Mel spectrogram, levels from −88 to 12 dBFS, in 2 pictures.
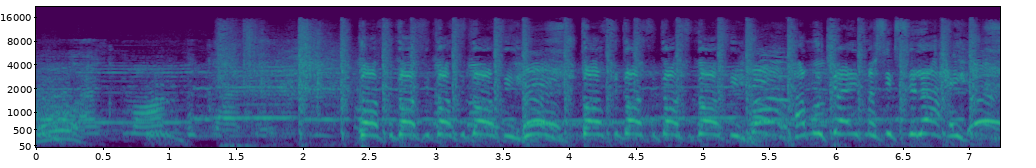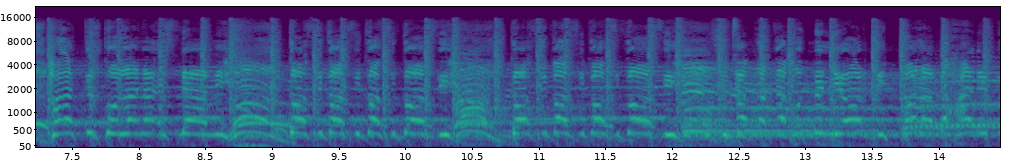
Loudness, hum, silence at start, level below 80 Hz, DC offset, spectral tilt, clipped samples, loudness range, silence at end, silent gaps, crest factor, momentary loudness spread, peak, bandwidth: -29 LUFS; none; 0 s; -64 dBFS; under 0.1%; -1 dB/octave; under 0.1%; 1 LU; 0 s; none; 14 dB; 7 LU; -16 dBFS; 16 kHz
